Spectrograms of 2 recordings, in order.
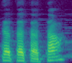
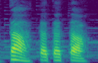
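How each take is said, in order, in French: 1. Le dernier temps est le plus fort. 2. Le premier temps est le plus fort. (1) "le dernier est tapé plus fort" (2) "le premier, il est tapé fort"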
